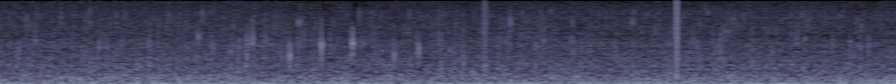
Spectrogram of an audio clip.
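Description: Steady rain falling, with scattered drop ticks and one sharp click about three and a half seconds in, over a low steady hum.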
